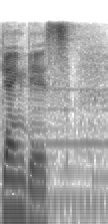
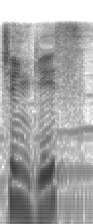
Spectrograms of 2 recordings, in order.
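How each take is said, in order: First: The name is said the usual English way. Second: The name is said the original Mongol way. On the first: "in English people uh, all often call him Genghis" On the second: "the original pronunciation of his name is Chingis"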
